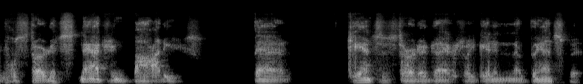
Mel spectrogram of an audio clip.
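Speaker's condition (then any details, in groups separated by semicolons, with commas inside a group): Laryngectomy, voice prosthesis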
